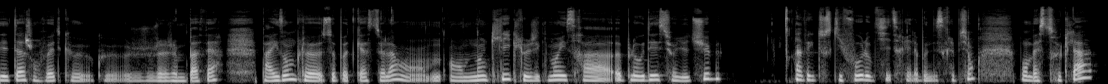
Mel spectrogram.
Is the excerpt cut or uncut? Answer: cut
